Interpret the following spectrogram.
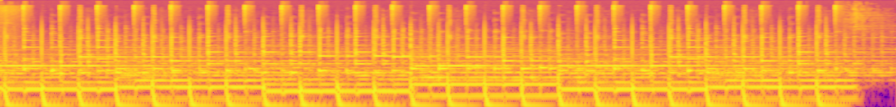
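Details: Steady instrumental music with a regular beat plays throughout, with no animal calls present. Low bass notes and sharp percussive strikes repeat evenly until the music cuts off near the end.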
